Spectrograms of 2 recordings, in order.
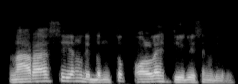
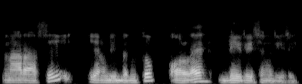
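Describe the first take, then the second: First: Said in the usual way. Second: Slow, deliberate repeat of the key phrase; slow emphatic repeat. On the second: Shown as a demonstration. Lecturer repeats the key phrase to webinar students, slow and emphatic. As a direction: spell it out slowly so it sticks.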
